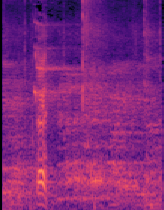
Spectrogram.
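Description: A man says a short "so", then a single sharp tap about a second in, with a fainter one near the end.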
